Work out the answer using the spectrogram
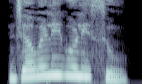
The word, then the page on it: ಜವುಳುಗೊಳಿಸು: javuḷugoḷisu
